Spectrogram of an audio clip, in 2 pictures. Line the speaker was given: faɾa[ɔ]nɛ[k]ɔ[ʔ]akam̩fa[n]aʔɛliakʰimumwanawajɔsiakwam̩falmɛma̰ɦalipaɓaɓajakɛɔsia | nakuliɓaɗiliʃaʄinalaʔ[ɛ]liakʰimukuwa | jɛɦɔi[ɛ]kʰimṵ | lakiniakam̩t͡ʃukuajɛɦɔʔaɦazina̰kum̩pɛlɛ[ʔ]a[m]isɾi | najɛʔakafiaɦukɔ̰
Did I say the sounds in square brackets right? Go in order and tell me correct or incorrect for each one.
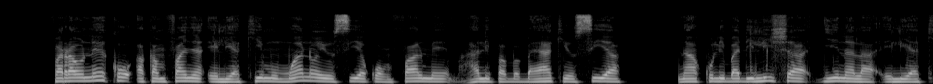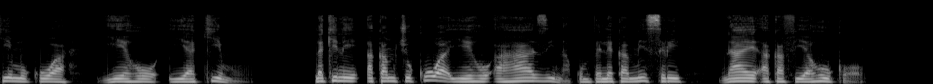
correct, correct, correct, incorrect: ɲ, correct, incorrect: a, incorrect: k, correct

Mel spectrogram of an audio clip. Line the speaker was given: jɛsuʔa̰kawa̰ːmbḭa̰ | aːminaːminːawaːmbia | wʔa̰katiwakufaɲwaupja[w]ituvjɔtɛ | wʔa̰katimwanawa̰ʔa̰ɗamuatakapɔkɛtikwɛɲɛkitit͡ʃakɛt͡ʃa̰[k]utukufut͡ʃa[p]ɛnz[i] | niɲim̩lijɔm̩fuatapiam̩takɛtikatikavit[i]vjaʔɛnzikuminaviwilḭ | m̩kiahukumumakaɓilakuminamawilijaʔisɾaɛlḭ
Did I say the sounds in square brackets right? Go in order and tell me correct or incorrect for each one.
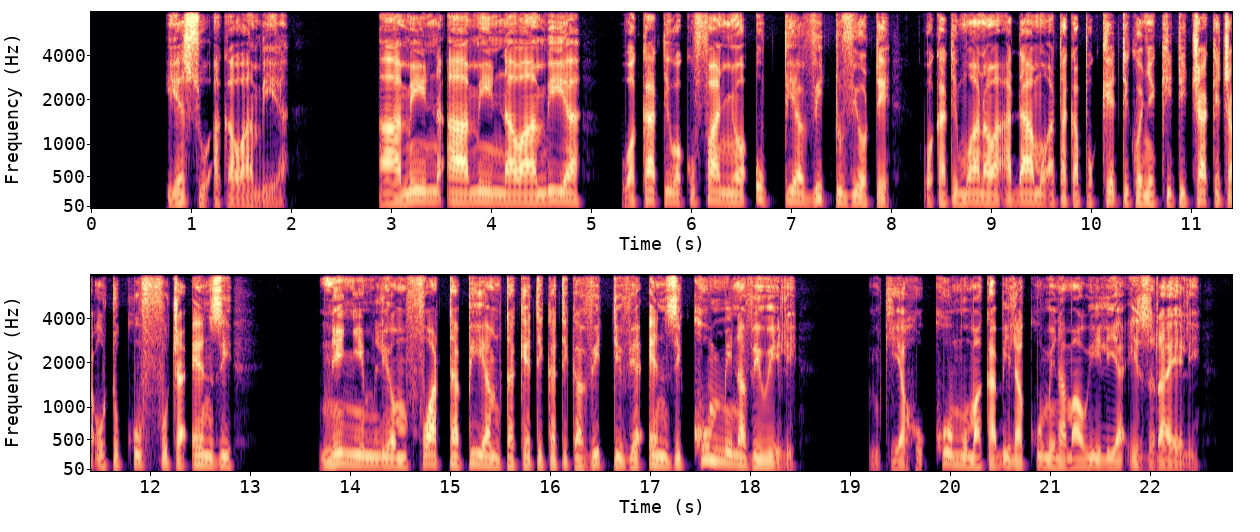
incorrect: v, incorrect: ʔ, incorrect: ʔ, correct, correct

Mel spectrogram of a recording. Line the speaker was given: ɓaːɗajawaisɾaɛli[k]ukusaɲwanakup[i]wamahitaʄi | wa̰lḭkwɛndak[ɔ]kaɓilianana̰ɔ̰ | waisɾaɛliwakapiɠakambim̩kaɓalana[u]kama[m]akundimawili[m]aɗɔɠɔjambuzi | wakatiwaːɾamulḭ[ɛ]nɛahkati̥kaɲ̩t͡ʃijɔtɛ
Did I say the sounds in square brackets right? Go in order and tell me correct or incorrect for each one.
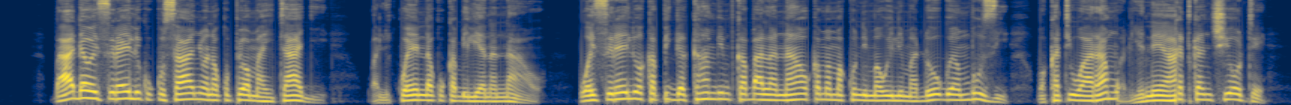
correct, incorrect: ɛ, incorrect: u, incorrect: ɔ, correct, correct, correct

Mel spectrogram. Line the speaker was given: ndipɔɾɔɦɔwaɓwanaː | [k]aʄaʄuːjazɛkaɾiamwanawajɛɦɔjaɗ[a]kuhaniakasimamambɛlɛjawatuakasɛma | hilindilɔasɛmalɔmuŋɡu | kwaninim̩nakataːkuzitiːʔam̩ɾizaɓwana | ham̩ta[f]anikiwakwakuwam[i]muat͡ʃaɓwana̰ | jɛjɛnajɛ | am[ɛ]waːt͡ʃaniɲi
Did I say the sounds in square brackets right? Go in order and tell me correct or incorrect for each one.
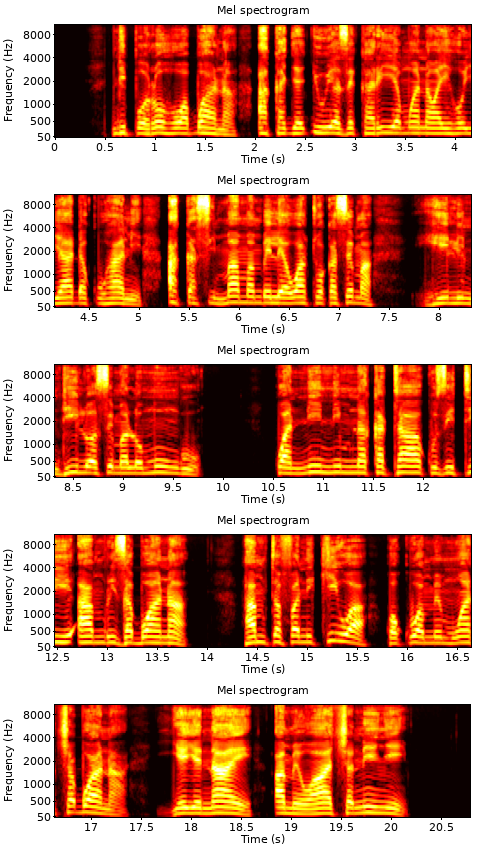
correct, correct, correct, incorrect: ɛ, correct

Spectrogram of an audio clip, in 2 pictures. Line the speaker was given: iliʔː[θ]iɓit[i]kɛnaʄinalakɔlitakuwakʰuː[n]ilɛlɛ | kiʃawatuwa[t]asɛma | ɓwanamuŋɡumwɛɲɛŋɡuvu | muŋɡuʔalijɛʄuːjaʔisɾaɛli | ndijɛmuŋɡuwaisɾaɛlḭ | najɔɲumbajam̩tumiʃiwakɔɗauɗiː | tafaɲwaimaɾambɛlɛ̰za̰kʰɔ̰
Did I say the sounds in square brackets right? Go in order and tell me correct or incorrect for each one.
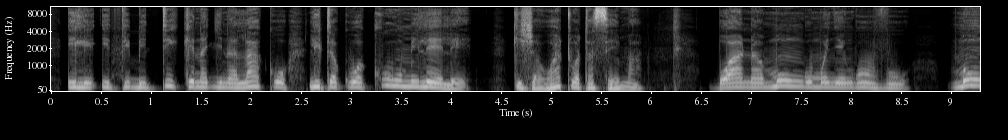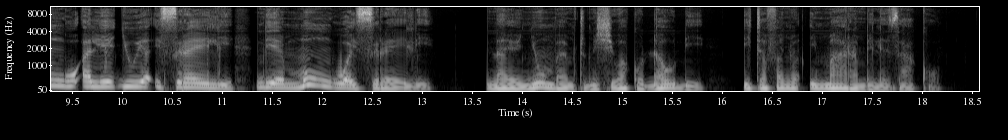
correct, correct, incorrect: m, correct

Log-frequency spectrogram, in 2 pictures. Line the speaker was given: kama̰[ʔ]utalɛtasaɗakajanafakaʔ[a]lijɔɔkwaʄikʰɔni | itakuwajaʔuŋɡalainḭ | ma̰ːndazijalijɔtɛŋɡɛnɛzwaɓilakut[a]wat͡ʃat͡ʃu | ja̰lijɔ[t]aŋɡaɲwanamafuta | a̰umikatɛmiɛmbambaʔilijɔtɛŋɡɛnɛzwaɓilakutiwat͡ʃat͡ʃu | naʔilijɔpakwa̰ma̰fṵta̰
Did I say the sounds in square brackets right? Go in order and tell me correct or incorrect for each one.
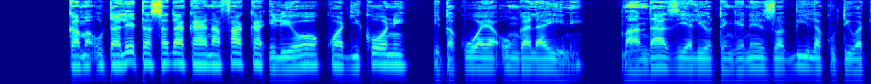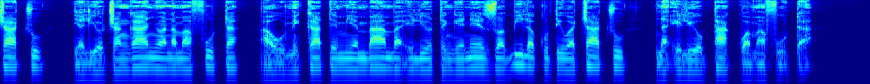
correct, incorrect: i, incorrect: i, incorrect: t͡ʃ

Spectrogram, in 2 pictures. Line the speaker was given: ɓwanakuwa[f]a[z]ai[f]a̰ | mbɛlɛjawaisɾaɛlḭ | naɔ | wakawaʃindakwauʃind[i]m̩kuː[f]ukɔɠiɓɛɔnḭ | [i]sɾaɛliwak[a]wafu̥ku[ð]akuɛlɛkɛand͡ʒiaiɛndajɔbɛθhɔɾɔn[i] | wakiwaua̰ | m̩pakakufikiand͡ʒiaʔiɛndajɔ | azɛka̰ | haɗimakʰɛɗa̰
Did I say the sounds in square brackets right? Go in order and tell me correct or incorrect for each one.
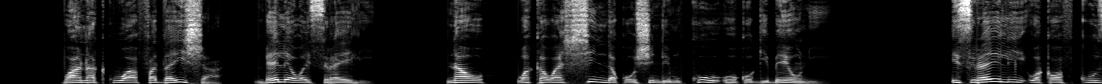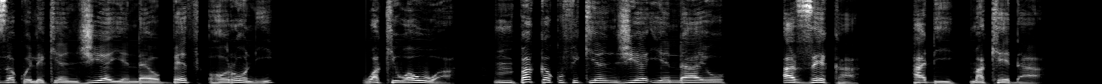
correct, incorrect: ð, incorrect: ʃ, correct, incorrect: h, correct, correct, incorrect: z, correct

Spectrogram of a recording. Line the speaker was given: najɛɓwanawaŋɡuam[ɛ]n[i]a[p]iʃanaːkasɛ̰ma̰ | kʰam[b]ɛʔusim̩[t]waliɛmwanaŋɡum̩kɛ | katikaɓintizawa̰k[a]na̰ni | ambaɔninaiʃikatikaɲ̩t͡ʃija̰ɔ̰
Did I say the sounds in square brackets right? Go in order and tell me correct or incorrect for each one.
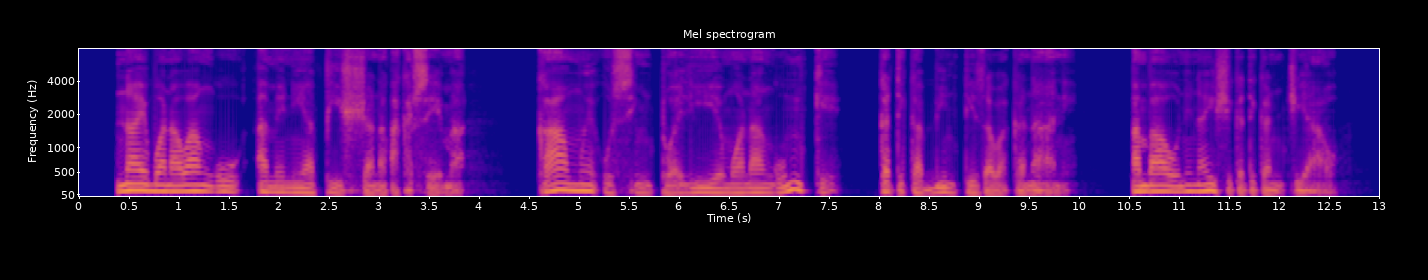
correct, correct, correct, incorrect: w, correct, correct

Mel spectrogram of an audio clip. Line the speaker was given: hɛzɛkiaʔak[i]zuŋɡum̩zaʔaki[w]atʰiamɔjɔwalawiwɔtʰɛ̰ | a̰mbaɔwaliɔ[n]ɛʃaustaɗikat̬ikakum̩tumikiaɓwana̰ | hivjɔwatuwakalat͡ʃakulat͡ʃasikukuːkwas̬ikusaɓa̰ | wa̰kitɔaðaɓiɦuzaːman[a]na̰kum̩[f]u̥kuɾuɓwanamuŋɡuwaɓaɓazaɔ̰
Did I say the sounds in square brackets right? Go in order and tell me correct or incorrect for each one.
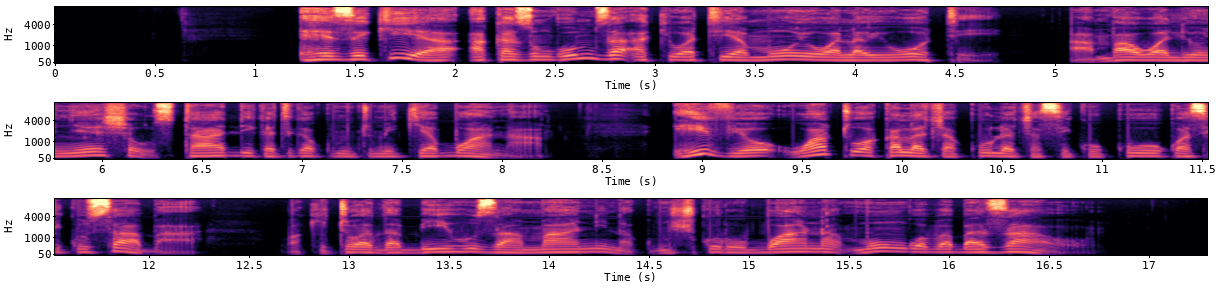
incorrect: a, correct, incorrect: ɲ, incorrect: i, incorrect: ʃ

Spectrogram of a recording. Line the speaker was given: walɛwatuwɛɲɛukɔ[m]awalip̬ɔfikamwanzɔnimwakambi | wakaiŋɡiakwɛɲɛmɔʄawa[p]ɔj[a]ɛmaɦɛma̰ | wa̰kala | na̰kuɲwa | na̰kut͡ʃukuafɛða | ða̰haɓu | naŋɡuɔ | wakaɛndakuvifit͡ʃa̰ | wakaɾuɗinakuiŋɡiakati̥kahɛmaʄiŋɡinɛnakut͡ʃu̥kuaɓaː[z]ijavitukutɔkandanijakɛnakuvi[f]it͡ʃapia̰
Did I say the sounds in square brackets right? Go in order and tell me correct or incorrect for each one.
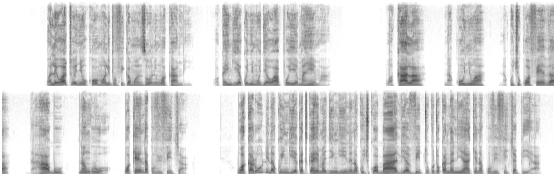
correct, correct, incorrect: ɛ, incorrect: ð, correct

